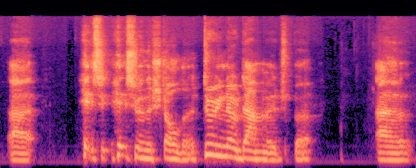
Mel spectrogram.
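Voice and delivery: ordinary delivery

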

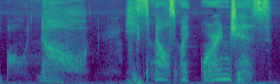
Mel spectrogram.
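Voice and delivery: slow, worried whisper; boy whispering from behind the rock; scared whisper. Acted. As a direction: breathe it out, terrified of being found. Brady hiding from giant.

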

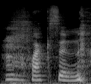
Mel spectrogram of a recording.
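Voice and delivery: "Quaxin" said as "kwaksen"; Quaxin pronunciation. Retold or imitated. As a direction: mispronounce Croissant as Quaxin.

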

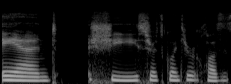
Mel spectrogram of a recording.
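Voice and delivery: ordinary talk

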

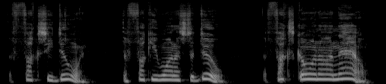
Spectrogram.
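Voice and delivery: high, hushed, baffled murmurs; crowd whispers. A narrator's reading. Confused audience members whispering among themselves, hushed. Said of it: "Whispers in the crowd".

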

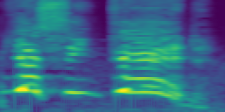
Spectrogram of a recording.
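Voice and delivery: very high, insistent comeback; retold contradiction. Insisting to the owner his dog attacked, mock insistence. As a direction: fire back high, as in a childish squabble. Retold back-and-forth quarrel.

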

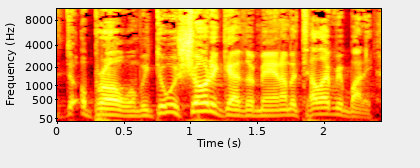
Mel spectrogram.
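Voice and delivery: a touch of overexcited buddy; mock eager promise. Host mimics friend promising to plug the show, mock eager. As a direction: imitate a hyped-up bro, starting loud.

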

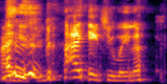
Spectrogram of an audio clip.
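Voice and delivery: loud, high playful I hate you; playful outrage. Pretend. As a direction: fake outrage at a friend. Mock outrage at friend.

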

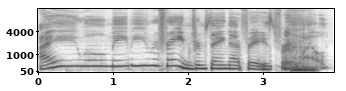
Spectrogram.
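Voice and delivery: high, drawn-out "I", then careful backpedaling; hesitant vow. Retold or imitated. Quoting friend after her house burned, cautious drawn-out vow. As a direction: stretch it out high, as if reluctantly conceding.

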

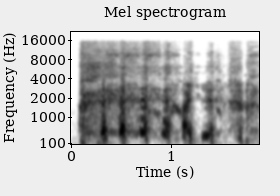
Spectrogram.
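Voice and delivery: sudden high laugh; high burst of laughter. Real, not acted. Host cracks up at puppet.

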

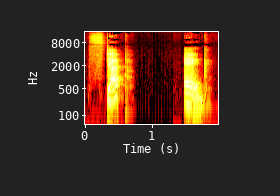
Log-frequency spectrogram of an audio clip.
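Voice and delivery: usual speaking voice

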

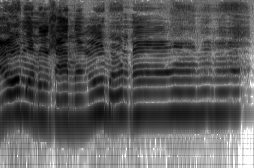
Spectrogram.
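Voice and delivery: very high, fast, sing-song bluff; squeaky bravado. Retold or imitated. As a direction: squeak out a brave lie. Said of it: "I said".

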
